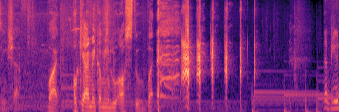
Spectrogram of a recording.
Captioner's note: laughs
